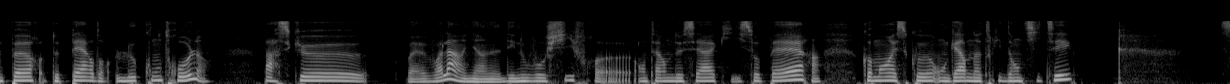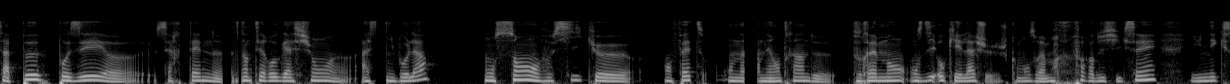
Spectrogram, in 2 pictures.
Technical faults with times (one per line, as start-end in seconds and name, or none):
14.52-14.75 packet loss on an ADPCM call
16.06-16.18 packet loss on an ADPCM call
19.74-19.91 packet loss on an ADPCM call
